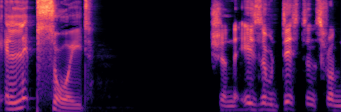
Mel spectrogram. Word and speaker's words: ellipsoid: yeah excuse me thicko you don't even know how to pronounce the word of the model you're referencing and you're going to call me stupid it's an ellipsoid you stupid idiot running around calling it an elliptoid is going to make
